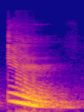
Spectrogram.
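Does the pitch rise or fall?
fall. The pitch falls.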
